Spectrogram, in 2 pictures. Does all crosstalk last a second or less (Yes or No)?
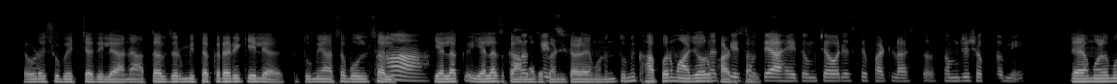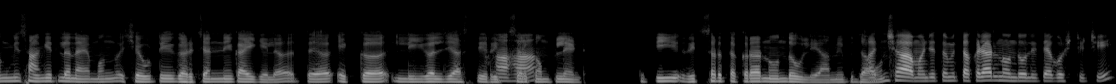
Yes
